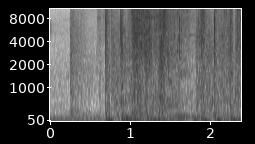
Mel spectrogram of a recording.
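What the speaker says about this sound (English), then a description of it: "Apparently I'm shot at." Bursts of gunfire in the Fortnite video game, a dense, sustained volley of overlapping shots that thickens after the first half-second and continues loudly to the end.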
